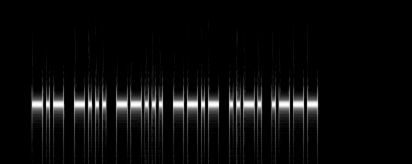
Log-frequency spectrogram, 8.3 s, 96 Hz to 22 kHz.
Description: Morse code, heard as a keyed tone, about 17 wpm, 700 Hz. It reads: KB7QFJ
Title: USA Call Signs - 6 Characters - Repeated 2x - 17wpm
